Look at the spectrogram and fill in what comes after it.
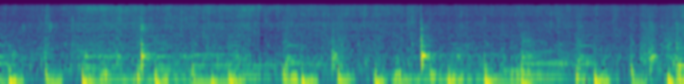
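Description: Beaten egg and minced chicken sizzling in a wok while a slotted spatula stirs and scrapes through them, with irregular sharp clicks of the spatula against the pan.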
